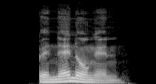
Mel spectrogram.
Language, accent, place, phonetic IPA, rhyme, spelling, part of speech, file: German, Germany, Berlin, [bəˈnɛnʊŋən], -ɛnʊŋən, Benennungen, noun, De-Benennungen.ogg
- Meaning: plural of Benennung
